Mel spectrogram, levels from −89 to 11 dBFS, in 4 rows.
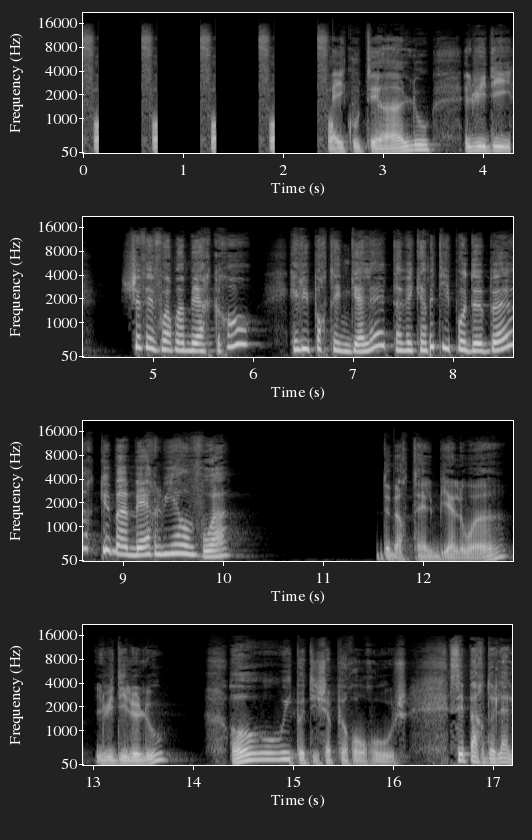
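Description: From the very first instant until 2.49 s the sound is caught in a stutter with silent gaps: a 148 ms fragment repeats four times, each followed by about 438 ms of digital silence, giving an even 586 ms cycle. On a waveform this shows as identical blocks separated by flat silent stretches, most likely from a stalled player or stream replaying its last fragment between retries. Later, brief glitches at 4.25 s, 7.76 s, 11.71 s and 14.96 s point to damaged data in a compressed stream, where the decoder misreads corrupted frames and resyncs at the next header.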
